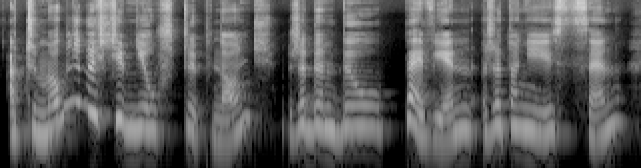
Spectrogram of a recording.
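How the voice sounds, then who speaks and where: A woman's voice: high-pitched, big pitch swings, unhurried, a little mellow, voice pushed up, exaggerated voice. A woman voicing a flustered, bewildered middle-aged male city mayor in a storybook reading, puzzled and slightly fussy.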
